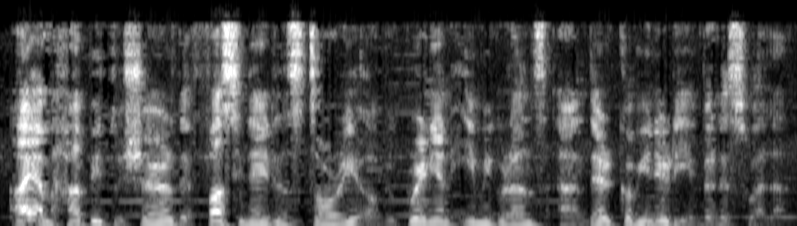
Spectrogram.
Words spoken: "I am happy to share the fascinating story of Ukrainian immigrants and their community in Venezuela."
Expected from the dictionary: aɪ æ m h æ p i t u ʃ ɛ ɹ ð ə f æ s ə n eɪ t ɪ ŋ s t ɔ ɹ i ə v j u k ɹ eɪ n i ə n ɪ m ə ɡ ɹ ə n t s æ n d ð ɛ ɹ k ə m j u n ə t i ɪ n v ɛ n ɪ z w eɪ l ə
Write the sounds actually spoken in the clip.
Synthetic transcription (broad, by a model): aɪ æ m h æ p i t u ʃ ɛ ɹ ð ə f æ s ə n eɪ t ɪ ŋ s t ɔ ɹ i ə v j u k ɹ eɪ n i ə n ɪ m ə ɡ ɹ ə n t s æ n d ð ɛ ɹ k ə m j u n ə t i ɪ n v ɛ n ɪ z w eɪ l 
